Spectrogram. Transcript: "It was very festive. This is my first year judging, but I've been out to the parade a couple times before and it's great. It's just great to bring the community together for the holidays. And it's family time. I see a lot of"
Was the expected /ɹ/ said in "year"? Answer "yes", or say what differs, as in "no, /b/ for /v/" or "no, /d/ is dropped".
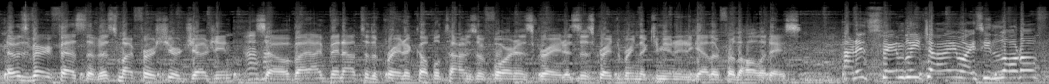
yes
